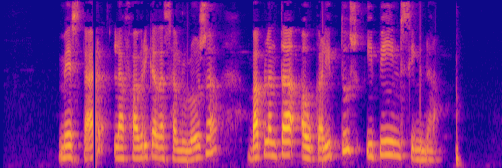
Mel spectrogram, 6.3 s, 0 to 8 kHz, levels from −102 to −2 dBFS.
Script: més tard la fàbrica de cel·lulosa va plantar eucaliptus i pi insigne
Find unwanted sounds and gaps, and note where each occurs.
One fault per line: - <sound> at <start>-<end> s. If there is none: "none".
- dropout at 1.2-1.2 s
